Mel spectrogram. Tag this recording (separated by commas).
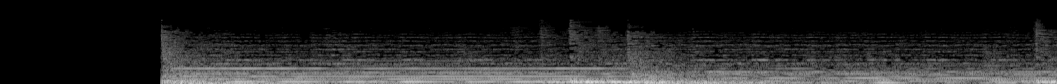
Music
